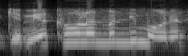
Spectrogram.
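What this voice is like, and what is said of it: Put-on Geordie accent. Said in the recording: “my best Geordie accent ... It was good. It was good.”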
